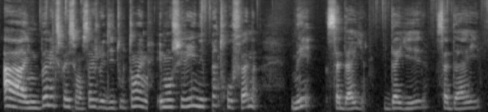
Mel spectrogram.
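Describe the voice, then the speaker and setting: Young woman from the french southwest, faint southwestern accent, chatty and playful vlog talk, medium pitch. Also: moderate pace. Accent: southwestern French, light. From southwest France (Béarn). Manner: chatty, playful, lively asides. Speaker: vlogger. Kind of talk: casual chat to camera.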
